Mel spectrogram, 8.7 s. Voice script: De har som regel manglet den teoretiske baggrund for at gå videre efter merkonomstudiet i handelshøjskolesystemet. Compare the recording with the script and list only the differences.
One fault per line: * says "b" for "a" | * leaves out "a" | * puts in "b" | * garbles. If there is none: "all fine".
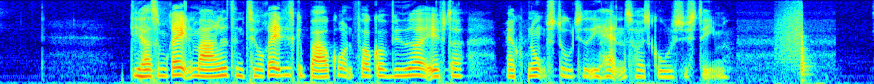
all fine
